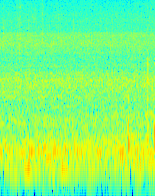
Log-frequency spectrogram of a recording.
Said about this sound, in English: That's the sound of rain coming down in New Jersey, on the east coast of the United States. A little bit different from cork rain? I don't know.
